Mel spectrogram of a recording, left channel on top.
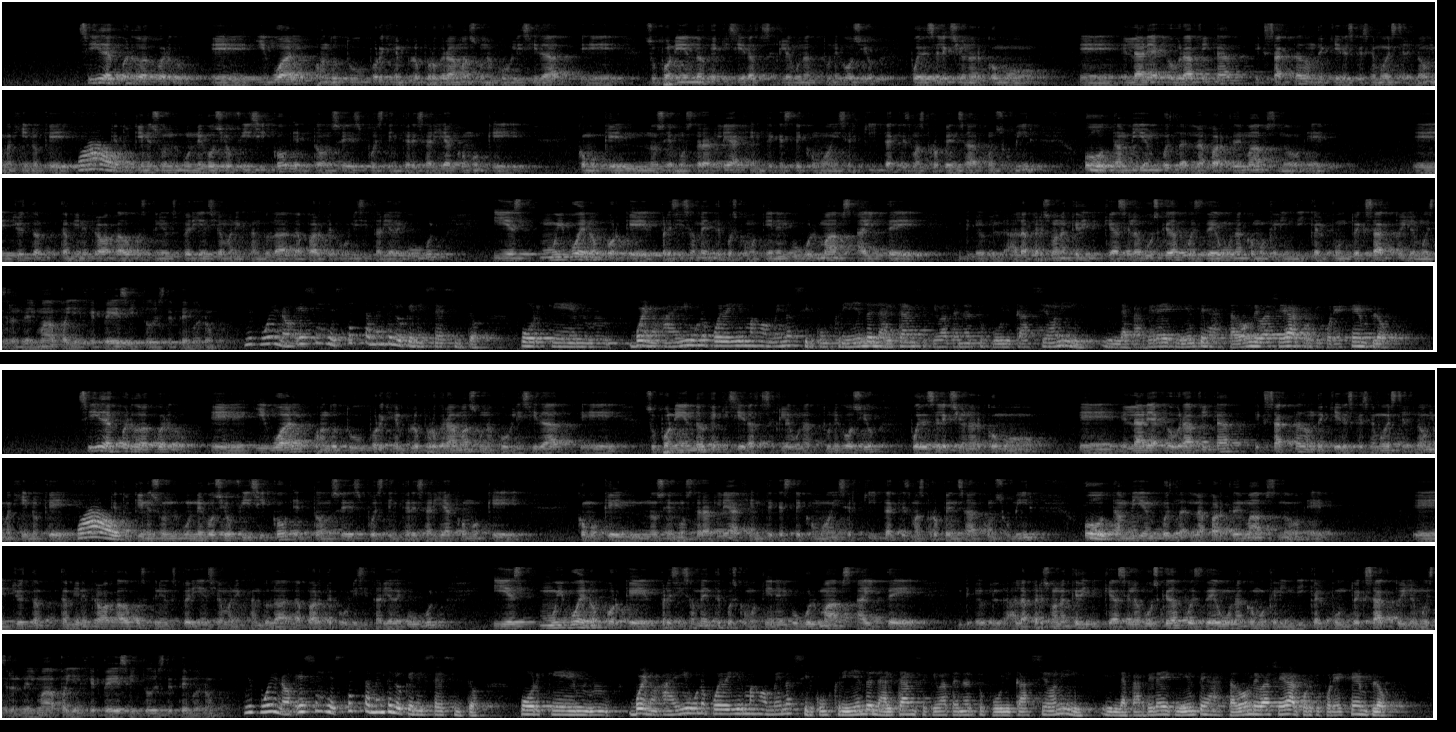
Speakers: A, on the right; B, on the right.
A: Sí, de acuerdo, de acuerdo. Eh, igual cuando tú, por ejemplo, programas una publicidad, eh, suponiendo que quisieras hacerle una a tu negocio, puedes seleccionar como eh, el área geográfica exacta donde quieres que se muestre, ¿no? Me imagino que,
B: Wow,
A: que tú tienes un, un negocio físico, entonces pues te interesaría como que, como que, no sé, mostrarle a gente que esté como ahí cerquita, que es más propensa a consumir,
B: sí.
A: o también pues la, la parte de Maps, ¿no? Eh, yo ta- también he trabajado, pues he tenido experiencia manejando la, la parte publicitaria de Google y es muy bueno porque precisamente, pues como tiene el Google Maps, ahí te, de- el- a la persona que, dir- que hace la búsqueda, pues de una como que le indica el punto exacto y le muestra en el mapa y el GPS y todo este tema, ¿no?
B: Qué bueno, eso es exactamente lo que necesito, porque, mm, bueno, ahí uno puede ir más o menos circunscribiendo el alcance que va a tener tu publicación y, y la cartera de clientes hasta dónde va a llegar, porque, por ejemplo,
